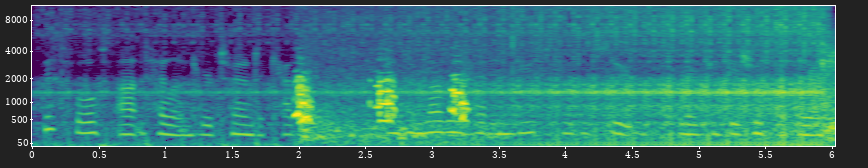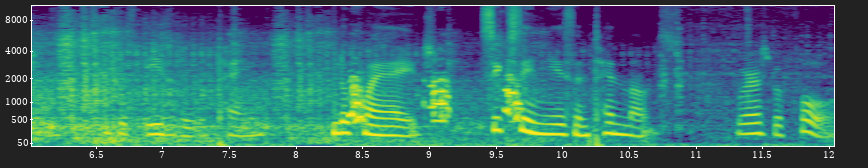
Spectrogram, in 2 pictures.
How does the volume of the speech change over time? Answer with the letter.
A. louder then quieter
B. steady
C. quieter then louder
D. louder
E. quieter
D.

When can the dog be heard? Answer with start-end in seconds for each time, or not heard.
1.9-3.3, 8.3-9.7.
